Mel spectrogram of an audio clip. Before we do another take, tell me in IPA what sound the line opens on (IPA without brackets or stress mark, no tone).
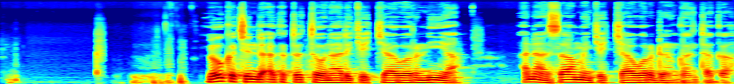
l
